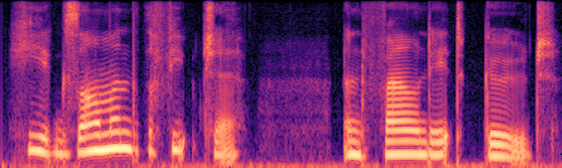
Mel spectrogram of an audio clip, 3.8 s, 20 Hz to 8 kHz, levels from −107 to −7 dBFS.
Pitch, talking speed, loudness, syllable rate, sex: 200 Hz, 130 wpm, -18 LUFS, 4.5 syllables/s, female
